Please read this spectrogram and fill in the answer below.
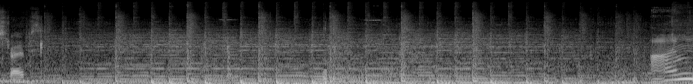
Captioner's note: upbeat music; brakes squeaking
